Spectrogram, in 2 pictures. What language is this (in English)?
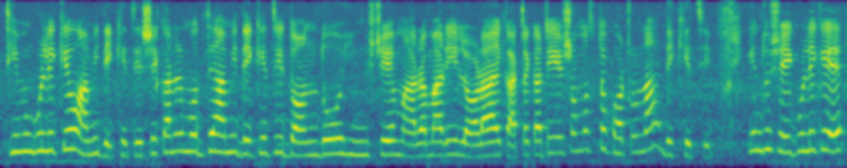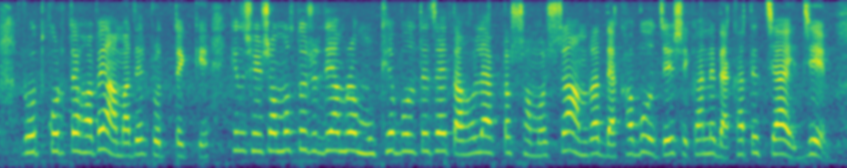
Bangla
